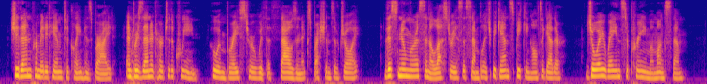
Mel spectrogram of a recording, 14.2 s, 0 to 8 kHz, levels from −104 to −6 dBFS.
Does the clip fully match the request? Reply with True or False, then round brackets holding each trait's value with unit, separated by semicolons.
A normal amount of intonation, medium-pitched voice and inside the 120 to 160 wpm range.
True (3.7 semitones; 160 Hz; 155 wpm)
